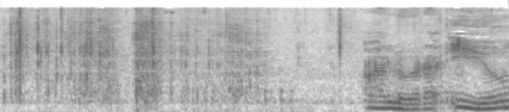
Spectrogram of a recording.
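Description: A string of beads clicks and rattles as it is handled.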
